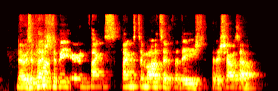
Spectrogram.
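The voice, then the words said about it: British English accent. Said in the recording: “we hear that lovely accent. And to our non-UK audience”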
